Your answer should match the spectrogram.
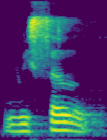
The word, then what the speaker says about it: whistle: अब आवाज में तो ये बहुत आसान है, इसमें आपको WI और SL से पैदा होने वाली आवाजें लग रही हैं, विसल।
